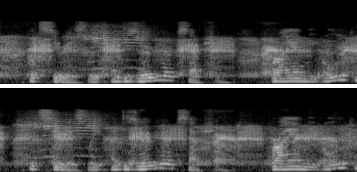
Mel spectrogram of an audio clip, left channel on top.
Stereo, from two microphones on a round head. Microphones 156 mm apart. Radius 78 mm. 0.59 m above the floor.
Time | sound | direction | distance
0.3 | a man speaking | 30° right (ahead or behind) | 4 m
